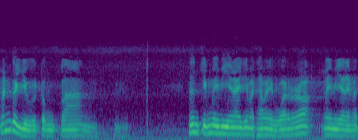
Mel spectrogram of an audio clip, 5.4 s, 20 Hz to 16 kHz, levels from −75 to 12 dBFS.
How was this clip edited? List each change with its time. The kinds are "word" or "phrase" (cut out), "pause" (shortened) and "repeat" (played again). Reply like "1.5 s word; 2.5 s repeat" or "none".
2.7 s pause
